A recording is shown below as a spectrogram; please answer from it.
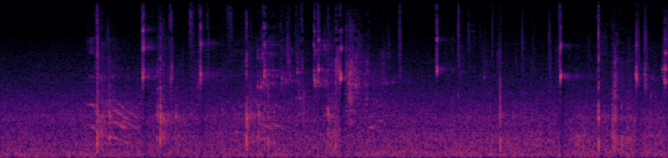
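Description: Tennis ball struck by rackets and bouncing on a hard court during a doubles rally: a string of sharp pops beginning about a second and a half in, the first coming off the serve, irregularly spaced and thinning out near the end.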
